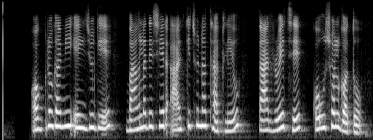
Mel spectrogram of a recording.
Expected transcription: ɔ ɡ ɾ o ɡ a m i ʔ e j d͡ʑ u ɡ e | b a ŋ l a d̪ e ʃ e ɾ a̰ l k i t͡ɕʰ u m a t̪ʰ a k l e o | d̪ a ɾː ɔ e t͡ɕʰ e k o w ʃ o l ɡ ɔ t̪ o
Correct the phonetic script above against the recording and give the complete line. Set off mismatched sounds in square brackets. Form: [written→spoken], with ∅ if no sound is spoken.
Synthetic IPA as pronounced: ɔ ɡ ɾ o ɡ a m i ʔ e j d͡ʑ u ɡ e | b a ŋ l a d̪ e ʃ e ɾ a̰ [l→ɾ] k i t͡ɕʰ u [m→n] a t̪ʰ a k l e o | [d̪→t̪] a ɾː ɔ e t͡ɕʰ e k o w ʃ o l ɡ ɔ t̪ o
